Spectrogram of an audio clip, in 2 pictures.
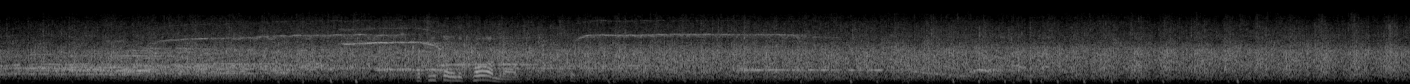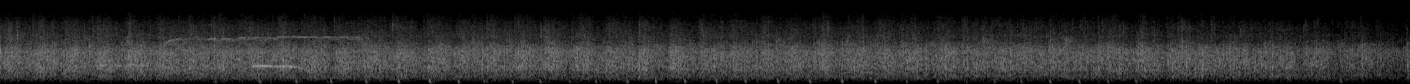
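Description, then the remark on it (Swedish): A large crowd at Europakonferensen 2023 applauds loudly and steadily for the conference staff, dense clapping with a few whistles and cheers rising above it, sustained without pause. “Men vi skulle ändå bara vilja ge dem typ jordens största applåd.”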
